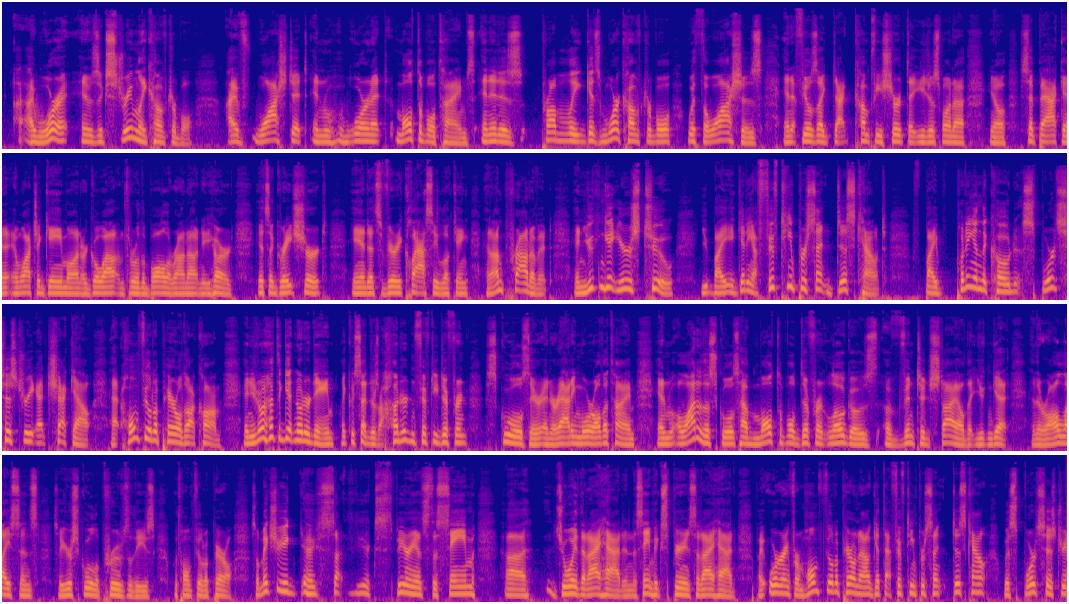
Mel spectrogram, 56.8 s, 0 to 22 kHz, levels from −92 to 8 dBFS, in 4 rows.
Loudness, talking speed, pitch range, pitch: -23 LUFS, 195 wpm, 125-165 Hz, 140 Hz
